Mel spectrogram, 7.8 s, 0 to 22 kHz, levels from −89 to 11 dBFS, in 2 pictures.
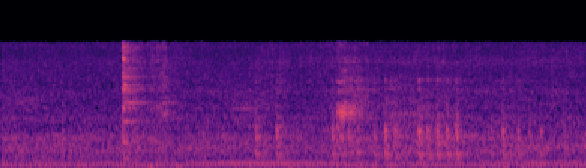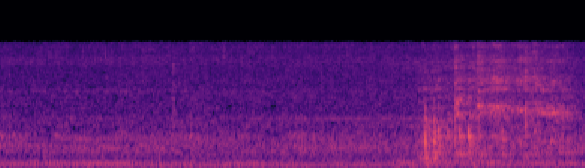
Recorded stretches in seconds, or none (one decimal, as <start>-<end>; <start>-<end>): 0.0-7.8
